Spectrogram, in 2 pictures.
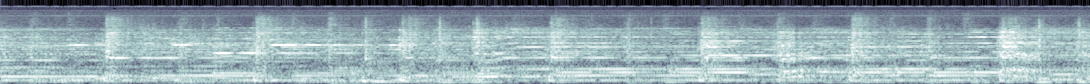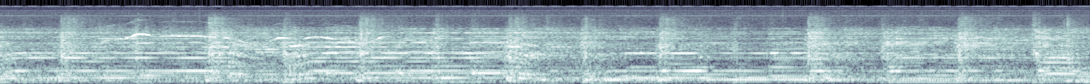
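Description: Live rock and roll band playing, led by an electric guitar solo over drums, with bent notes in the middle.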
